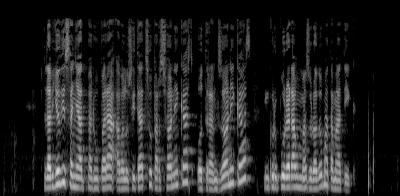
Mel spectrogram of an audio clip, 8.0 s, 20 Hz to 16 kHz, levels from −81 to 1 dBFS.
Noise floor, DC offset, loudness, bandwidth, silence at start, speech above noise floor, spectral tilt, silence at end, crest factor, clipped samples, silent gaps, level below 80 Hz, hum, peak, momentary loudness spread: -74 dBFS; under 0.1%; -26 LUFS; 11.5 kHz; 0.9 s; 48 dB; -4 dB/octave; 1 s; 22 dB; under 0.1%; none; -82 dBFS; none; -4 dBFS; 16 LU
